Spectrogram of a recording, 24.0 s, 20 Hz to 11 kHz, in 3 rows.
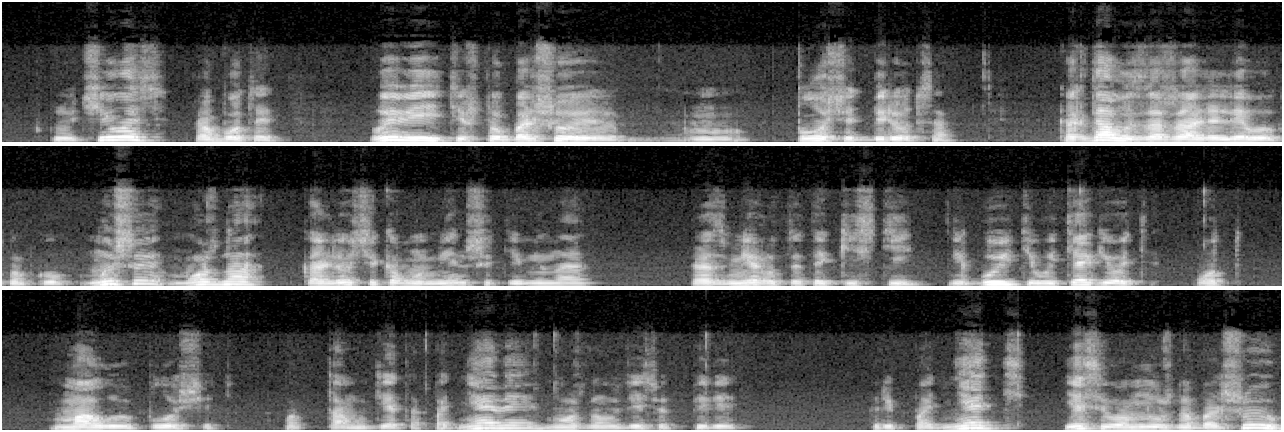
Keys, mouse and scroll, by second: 16.8 click, 21.0 click.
